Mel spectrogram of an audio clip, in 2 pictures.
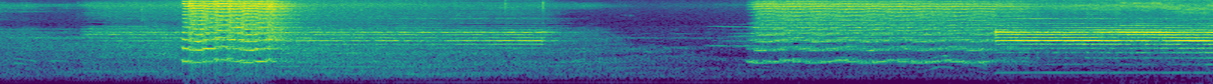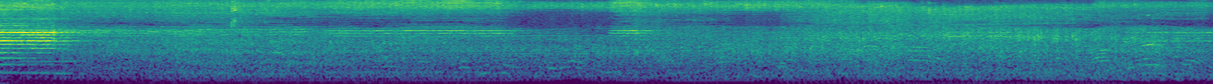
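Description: Vehicle horns in busy street traffic: a short, very loud blast about a second in, then a wavering horn tone and a long steady horn blast held for about two seconds in the middle, over the general noise of the street.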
